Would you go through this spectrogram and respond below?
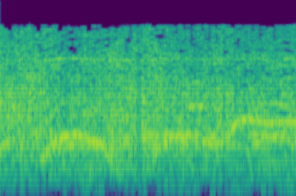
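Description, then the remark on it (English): A large crowd of attendees at the Winter Soldier event applauds and cheers loudly and steadily as a former Marine strips his medals and ribbons from his chest and throws them into the audience, dense clapping with rising whoops and shouts throughout, sustained without a break. “stripping his medals and ribbons from his chest and throwing them into the audience to the applause of attendees at Winter Soldier.”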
